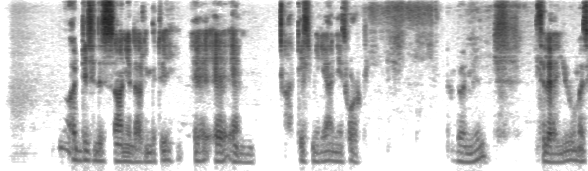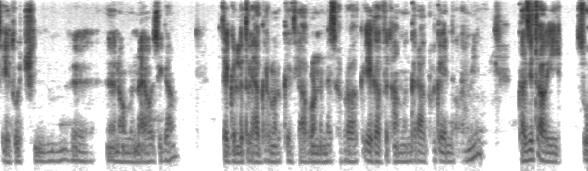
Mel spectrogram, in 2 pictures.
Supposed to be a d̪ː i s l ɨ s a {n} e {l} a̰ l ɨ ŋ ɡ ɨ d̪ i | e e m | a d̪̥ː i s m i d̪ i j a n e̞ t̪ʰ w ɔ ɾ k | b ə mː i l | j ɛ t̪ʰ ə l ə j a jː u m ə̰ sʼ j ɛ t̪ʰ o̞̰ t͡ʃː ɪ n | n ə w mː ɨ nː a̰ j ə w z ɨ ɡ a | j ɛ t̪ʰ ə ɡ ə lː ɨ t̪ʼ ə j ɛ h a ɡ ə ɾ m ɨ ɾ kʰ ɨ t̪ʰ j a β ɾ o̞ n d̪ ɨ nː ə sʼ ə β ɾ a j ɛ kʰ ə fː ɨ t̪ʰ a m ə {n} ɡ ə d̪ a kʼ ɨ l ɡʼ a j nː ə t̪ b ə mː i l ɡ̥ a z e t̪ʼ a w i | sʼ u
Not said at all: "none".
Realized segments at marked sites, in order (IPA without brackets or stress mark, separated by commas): n, l, ŋ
